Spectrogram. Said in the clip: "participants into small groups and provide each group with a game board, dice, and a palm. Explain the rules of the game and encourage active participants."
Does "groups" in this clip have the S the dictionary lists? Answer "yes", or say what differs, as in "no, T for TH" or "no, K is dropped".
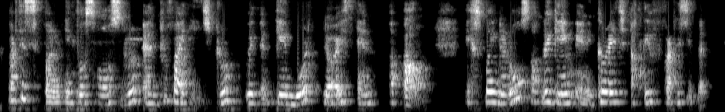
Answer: no, S is dropped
